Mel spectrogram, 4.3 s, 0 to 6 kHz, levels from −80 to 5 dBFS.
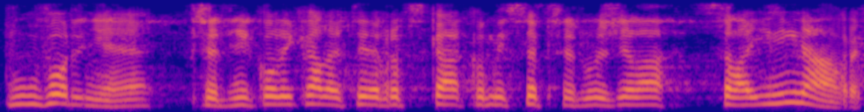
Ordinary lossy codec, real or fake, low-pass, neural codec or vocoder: none; fake; 5.4 kHz; vocoder, 22.05 kHz, 80 mel bands, HiFi-GAN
